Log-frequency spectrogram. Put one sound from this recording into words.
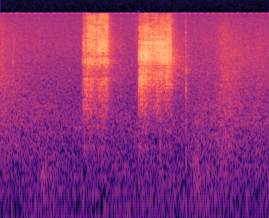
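An aerosol can sprays in two short hissing bursts.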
